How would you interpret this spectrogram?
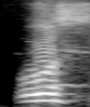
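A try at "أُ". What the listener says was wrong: প্রত্যেকটা শব্দে এই উস টুস হুস এই দন্তেশ্ব নিয়ে চলে আসছেন, দন্তেশ্ব আসবে না। প্রত্যেকটা শব্দে আপনার এই দন্তেশ্ব স উচ্চারণ হয়ে যাচ্ছে, উস পুস এই দন্তেশ্ব লাস্টে, এইটা প্রত্যেকটা শব্দে চলে আসছে, এটা আসবে না।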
